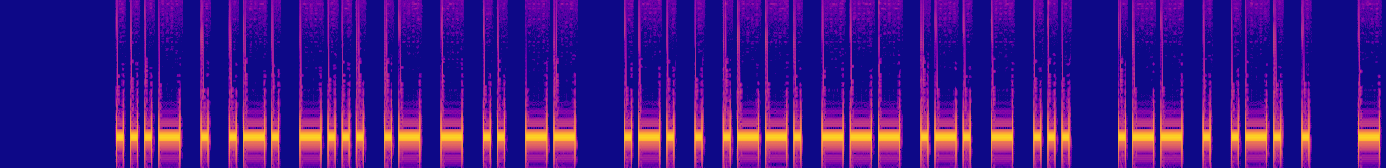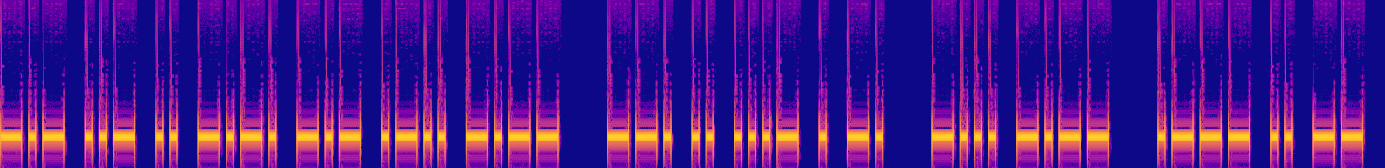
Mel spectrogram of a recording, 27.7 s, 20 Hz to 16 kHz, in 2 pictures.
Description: Morse code, heard as a keyed tone, about 17 wpm, 700 Hz. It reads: VERBATIM REPORTS WERE QUICKLY GIVEN BY JIM
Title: Pangram Challenge v2 - 17wpm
